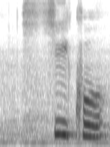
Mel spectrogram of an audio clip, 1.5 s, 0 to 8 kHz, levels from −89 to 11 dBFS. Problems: constant background noise, continuous background conversations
